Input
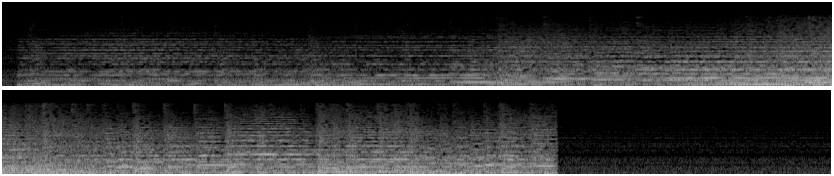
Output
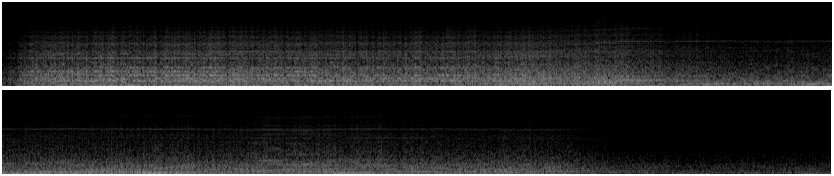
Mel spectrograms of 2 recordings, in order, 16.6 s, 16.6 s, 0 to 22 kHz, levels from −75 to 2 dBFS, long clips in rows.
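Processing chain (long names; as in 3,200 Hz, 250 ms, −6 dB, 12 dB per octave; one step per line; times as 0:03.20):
high-pass filter 60 Hz
spectral tilt +4 dB per octave
reversed playback
downward compressor 6 to 1, threshold −39 dBFS, peak gain reduction 16.5 dB
reversed playback
band-pass filter sweep 2,100 Hz → 270 Hz, 0:05.28–0:06.26
on a send: delay that swaps between a low-pass and a high-pass 160 ms, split 1,900 Hz, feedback 81%, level −10.5 dB
on the sum: spring reverb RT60 2.5 s, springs 55 ms, chirp 55 ms, DRR −4.5 dB
voice inversion scrambler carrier 3,500 Hz
windowed peak hold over 33 samples
level +11 dB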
